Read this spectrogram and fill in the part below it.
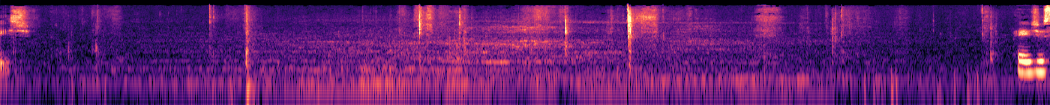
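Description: Paper pages rustle and slide as a hand turns them.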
